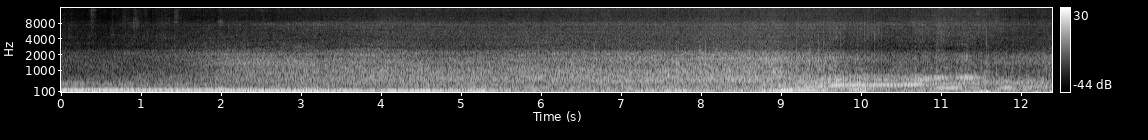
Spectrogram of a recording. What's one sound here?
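A pickup truck rolls alongside at speed, its tyres roaring steadily on the road.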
